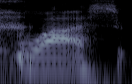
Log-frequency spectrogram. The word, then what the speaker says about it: gouache: Okay, so it's actually, yes, it's actually pronounced gouache.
